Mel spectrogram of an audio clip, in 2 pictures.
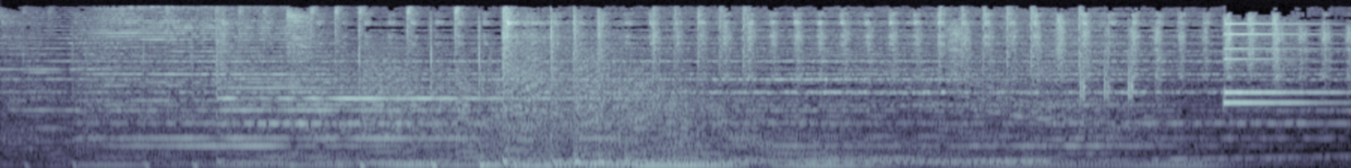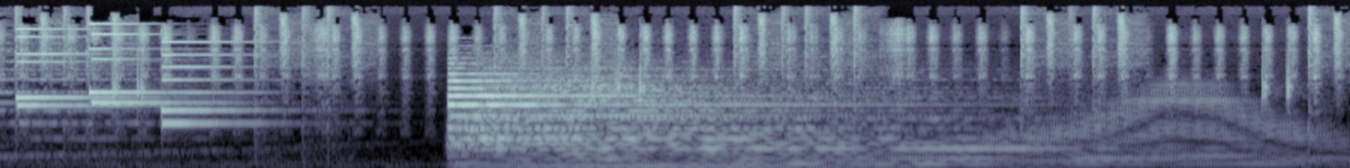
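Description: Instrumental Christmas music with bright chiming bells ringing over a full, loud arrangement of deep bass and layered synth tones, shifting to a new section near the end, with no voices.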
